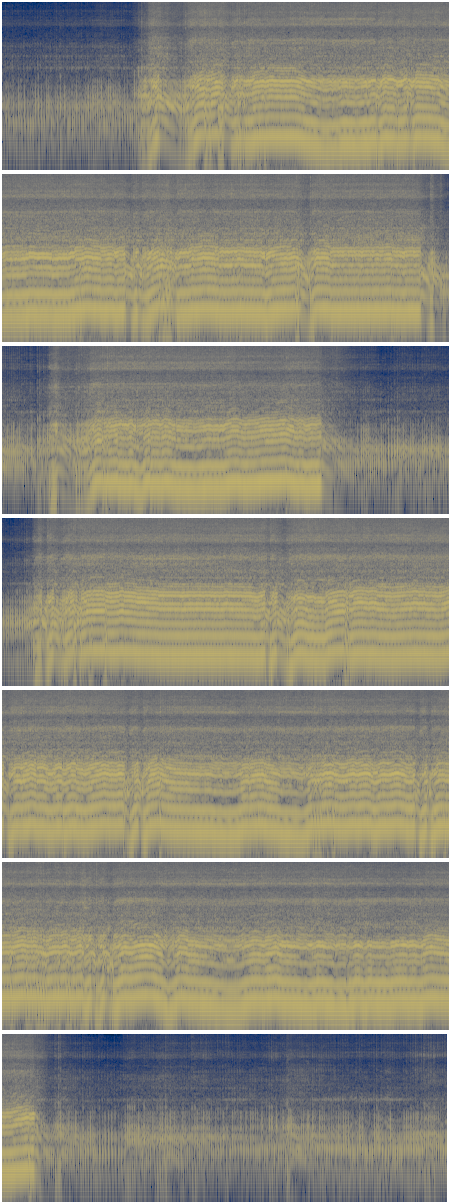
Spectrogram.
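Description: Yamamax Pro mini chainsaw running at full throttle while cutting wood, its pitch wavering as the bar loads and frees. It eases off briefly about nine seconds in, drops back for a second or two around thirteen seconds, and falls to idle about three seconds before the end.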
